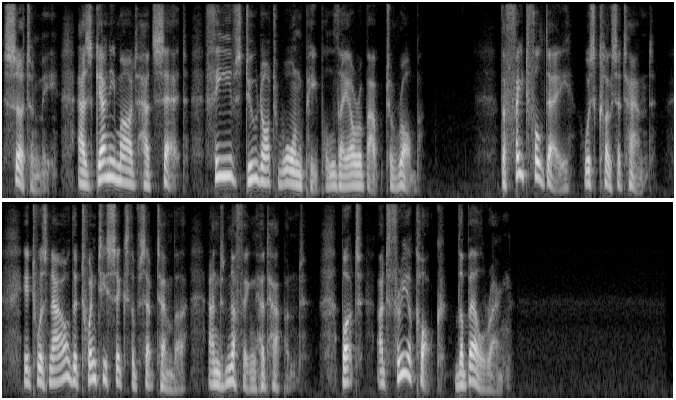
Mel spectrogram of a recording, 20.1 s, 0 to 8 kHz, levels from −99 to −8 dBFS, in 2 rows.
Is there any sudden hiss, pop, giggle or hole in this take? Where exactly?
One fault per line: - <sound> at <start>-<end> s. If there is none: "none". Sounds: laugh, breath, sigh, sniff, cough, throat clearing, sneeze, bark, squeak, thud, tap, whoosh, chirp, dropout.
none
